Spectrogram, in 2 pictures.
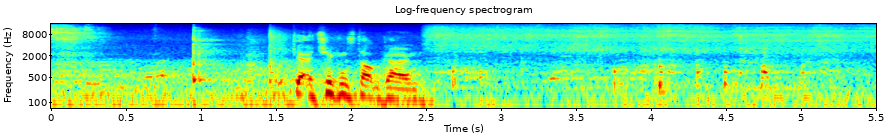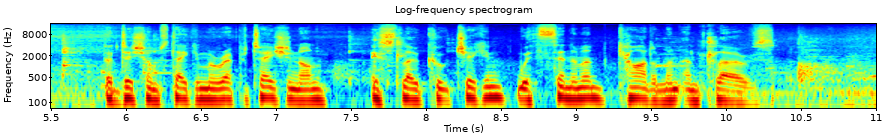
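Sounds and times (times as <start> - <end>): chicken sizzling in a pot: 2.5 - 7.1.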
